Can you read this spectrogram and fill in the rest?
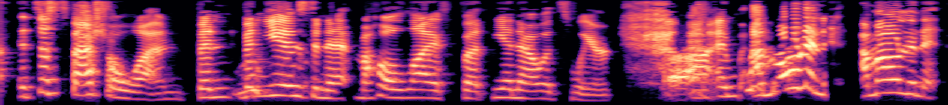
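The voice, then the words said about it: Nasal Midwestern-Southern twang. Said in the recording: “My voice is like such. I call this Fran Drescher on a farm. I'm half Midwestern, half Southern. And so it's like a nasal twang”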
